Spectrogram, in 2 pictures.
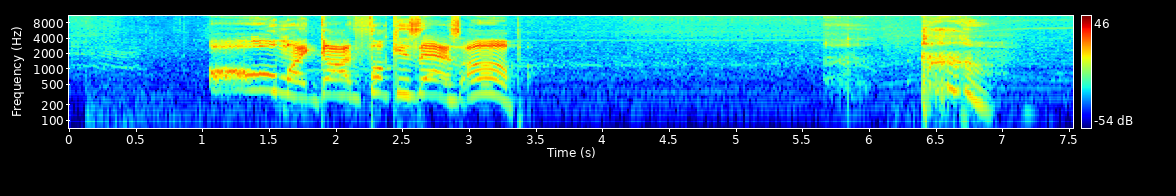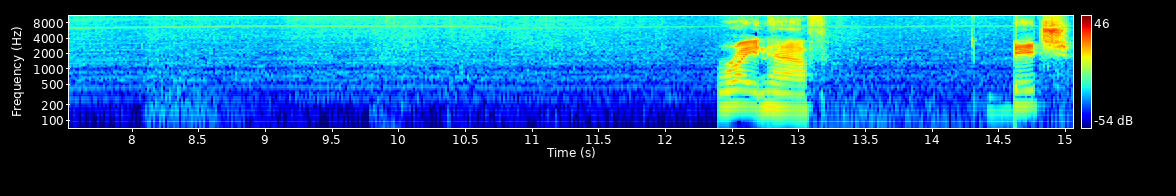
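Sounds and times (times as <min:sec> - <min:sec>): man clearing his throat: 0:05.7 - 0:07.2.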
